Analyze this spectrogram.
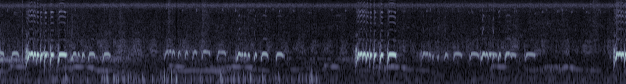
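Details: Local zebra dove singing actively, used to provoke rival doves into answering and to stir breeding mood. Bursts of rapid, staccato rolling coos followed by stuttering note runs, repeated every five seconds. Fainter, lower coos sound in between, with a steady high-pitched whine throughout.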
